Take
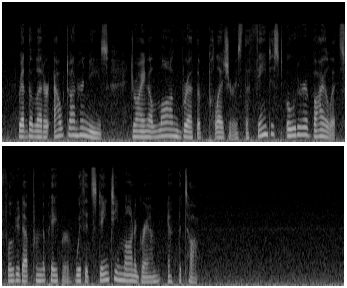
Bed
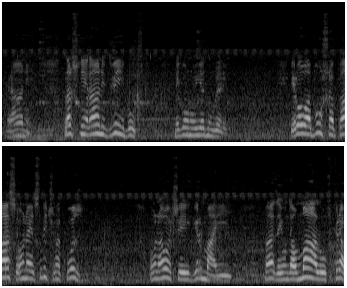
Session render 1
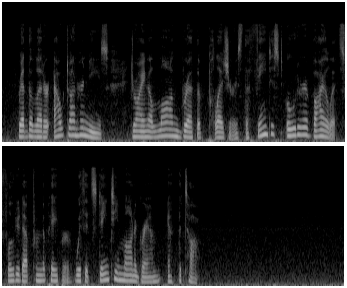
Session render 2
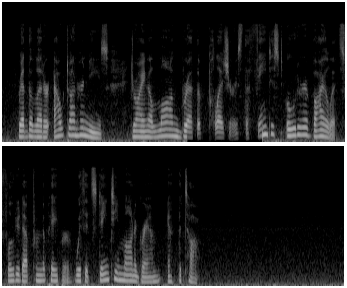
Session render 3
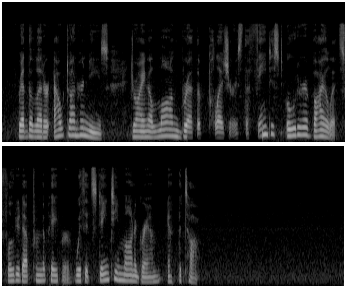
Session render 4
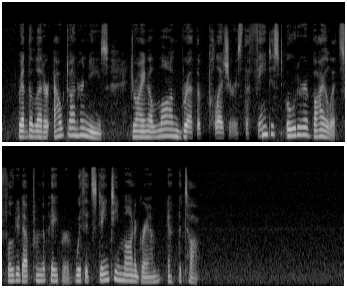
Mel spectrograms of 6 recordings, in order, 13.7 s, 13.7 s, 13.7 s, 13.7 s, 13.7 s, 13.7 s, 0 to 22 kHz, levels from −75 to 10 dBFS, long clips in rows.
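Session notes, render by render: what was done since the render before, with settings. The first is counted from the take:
noise print and reduce 6 dB
3.69–5.2 HPF 470 Hz
HPF 220 Hz 12 dB/oct; high shelf 5100 Hz +6 dB
gain +6 dB; limiter -3 dBFS, peak gain reduction 1.5 dB

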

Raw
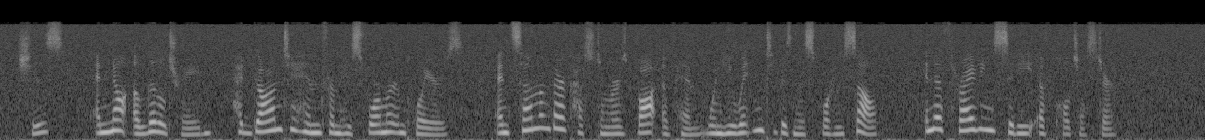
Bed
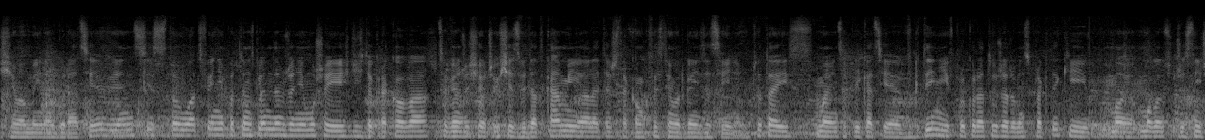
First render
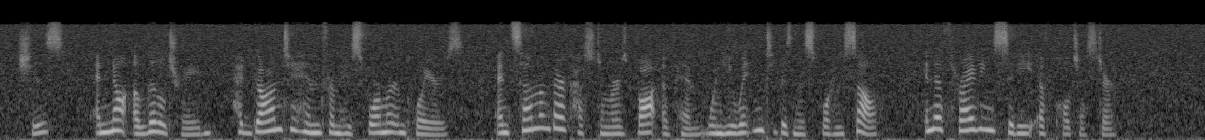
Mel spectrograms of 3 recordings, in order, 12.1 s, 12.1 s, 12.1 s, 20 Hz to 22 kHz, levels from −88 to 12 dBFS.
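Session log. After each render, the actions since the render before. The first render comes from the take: denoiser 9 dB, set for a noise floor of -41 dBFS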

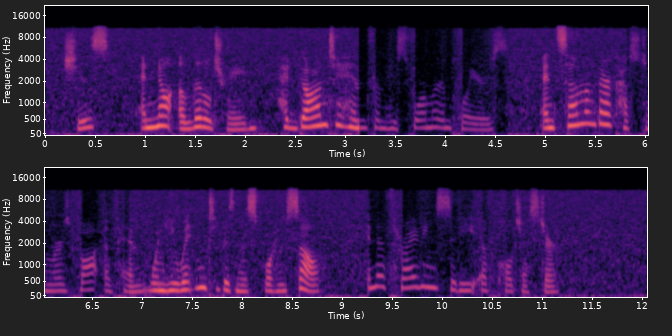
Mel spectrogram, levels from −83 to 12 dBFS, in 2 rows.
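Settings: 3.13–4.8 compressor 12:1, threshold -37 dBFS; 5.81–6.87 compressor 3:1, threshold -37 dBFS; 8.72–10.77 compressor 8:1, threshold -31 dBFS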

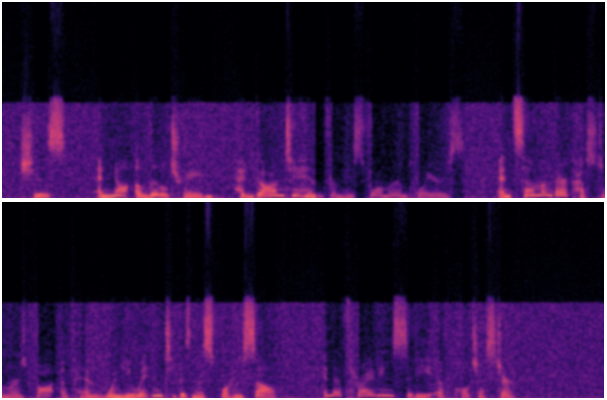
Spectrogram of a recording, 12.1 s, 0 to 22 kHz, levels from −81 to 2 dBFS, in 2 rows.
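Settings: compressor 6:1, threshold -25 dBFS, peak gain reduction 9 dB; sample leveller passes 1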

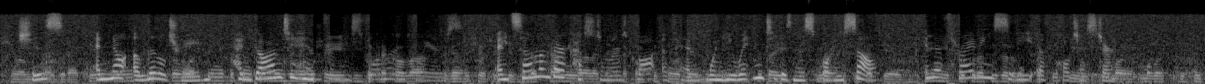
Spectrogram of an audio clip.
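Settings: add bed -7.5 dB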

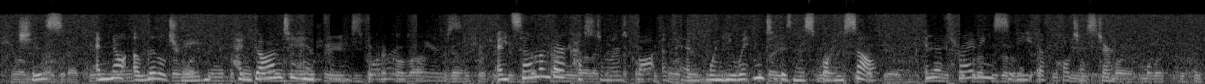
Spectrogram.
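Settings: nothing audible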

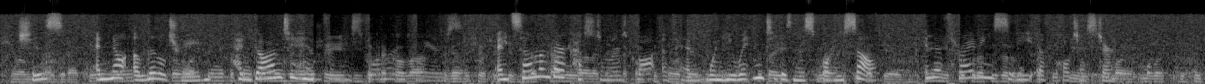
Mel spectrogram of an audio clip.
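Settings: gain +4 dB

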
